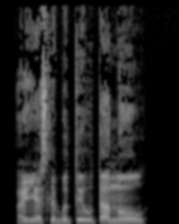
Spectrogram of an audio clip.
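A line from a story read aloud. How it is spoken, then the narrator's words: Angry bark. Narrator (Russian): рявкнул попрыгун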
